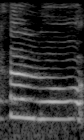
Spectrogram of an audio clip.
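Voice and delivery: high, wailing phone voice; mock crying. Daughter phoning dad after the crash, mock-crying. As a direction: imitate yourself crying down the phone, high-pitched. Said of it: "I'm calling them back crying".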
